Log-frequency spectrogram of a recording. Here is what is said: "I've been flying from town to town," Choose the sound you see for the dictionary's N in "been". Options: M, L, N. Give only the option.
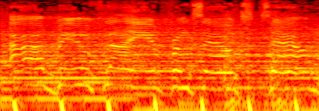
L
